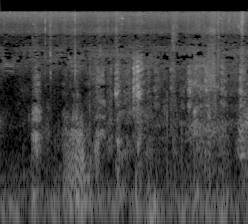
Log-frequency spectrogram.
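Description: Bloodhound puppies panting and snuffling in soft, breathy bursts, with faint whimpers.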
